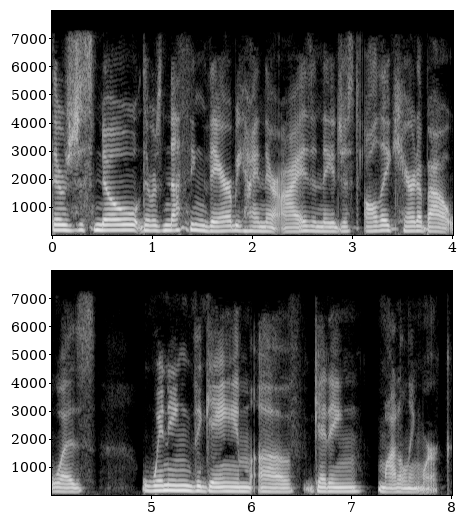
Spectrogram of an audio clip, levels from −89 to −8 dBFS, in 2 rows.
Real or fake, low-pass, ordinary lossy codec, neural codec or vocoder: real; 7.2 kHz; MP3, 64 kbps; none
